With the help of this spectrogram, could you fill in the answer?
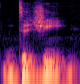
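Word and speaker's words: DeJean: Iowa Athletic Department website the pronunciation is Cooper deene de de so it's de like you've got a little bit of a Jay in there but you kind of roll over Cooper Dee does the injury matter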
